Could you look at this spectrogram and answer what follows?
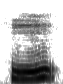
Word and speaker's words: Hú: Hú, Hú, Hú Notice that the sound "u" is spelled with a U. Though not quite the same, it's like the English vowel U in Honalulu.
